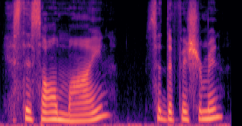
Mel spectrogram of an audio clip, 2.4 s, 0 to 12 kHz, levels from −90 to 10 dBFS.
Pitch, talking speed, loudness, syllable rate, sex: 205 Hz, 175 wpm, -15 LUFS, 5.0 syllables/s, female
